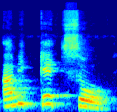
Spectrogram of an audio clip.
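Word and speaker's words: amikeco: E como dizemos amiz zade, amizade, amiketsu. Lembrando que o c tem o som de ts.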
